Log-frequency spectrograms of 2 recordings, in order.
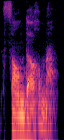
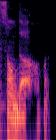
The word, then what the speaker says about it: s'endorment: Ils s'endorment. Mhm. So ENT doesn't exist phonetically. Just finish it with an M. Ils s'endorment.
